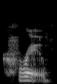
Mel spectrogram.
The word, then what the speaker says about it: QRU: It's inside crew." By the way, Quilting Rockstar University, the acronym on that is QR. I've declared it to be pronounced crew.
